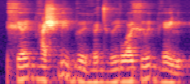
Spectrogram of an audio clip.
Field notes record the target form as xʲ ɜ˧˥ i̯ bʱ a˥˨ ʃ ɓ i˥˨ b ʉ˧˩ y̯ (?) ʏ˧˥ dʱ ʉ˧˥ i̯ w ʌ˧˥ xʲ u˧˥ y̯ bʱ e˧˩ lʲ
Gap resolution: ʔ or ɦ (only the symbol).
ɦ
